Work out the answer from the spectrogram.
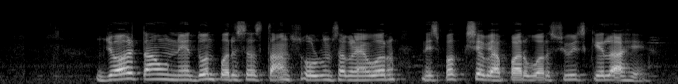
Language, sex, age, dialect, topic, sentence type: Marathi, male, 25-30, Northern Konkan, banking, statement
